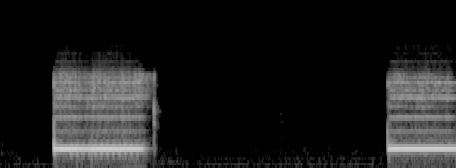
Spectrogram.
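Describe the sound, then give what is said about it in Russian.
Telephone ringback tones heard while a call is being placed: two steady buzzing rings, each lasting about a second, separated by a long stretch of silence, with no voices. “Хорошо, давай звоним. Звоним.”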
